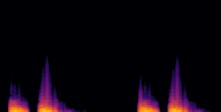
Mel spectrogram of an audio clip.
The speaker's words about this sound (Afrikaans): Wel, dokters gebruik 'n stetoskoop om na mens se hartklop te luister. 'n Hartklop klink iets soos die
